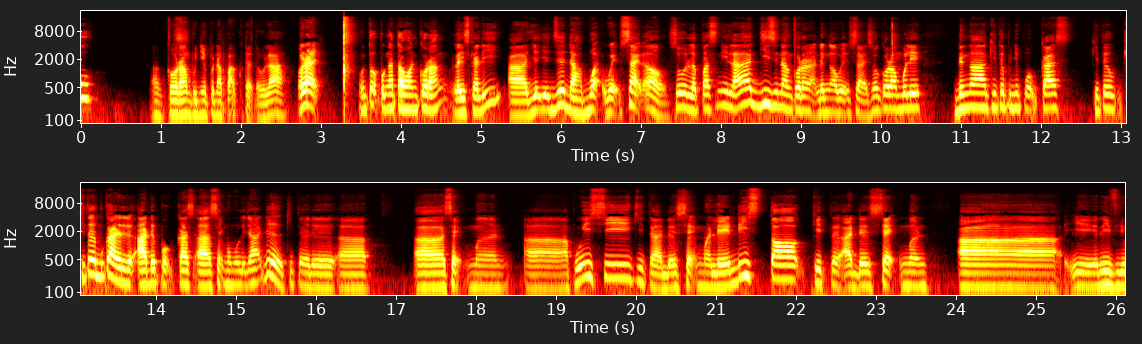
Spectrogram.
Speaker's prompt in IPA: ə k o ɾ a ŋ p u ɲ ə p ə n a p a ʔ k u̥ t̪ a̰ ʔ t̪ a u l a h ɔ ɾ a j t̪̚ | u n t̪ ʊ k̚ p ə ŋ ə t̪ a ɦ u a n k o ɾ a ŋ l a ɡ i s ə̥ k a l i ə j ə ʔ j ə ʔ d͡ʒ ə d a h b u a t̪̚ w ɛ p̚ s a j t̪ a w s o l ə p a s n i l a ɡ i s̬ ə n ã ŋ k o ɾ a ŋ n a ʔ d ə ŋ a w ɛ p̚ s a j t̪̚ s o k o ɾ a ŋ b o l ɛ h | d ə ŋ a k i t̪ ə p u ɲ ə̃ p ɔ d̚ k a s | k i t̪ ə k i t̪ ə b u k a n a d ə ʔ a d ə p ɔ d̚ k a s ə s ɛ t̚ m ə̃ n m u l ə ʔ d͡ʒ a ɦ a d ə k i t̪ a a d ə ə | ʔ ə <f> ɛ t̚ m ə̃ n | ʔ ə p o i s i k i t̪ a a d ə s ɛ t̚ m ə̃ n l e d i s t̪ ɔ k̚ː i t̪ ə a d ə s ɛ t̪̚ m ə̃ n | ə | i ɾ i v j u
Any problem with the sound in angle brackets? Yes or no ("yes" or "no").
yes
